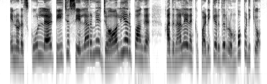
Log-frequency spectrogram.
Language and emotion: Tamil, happy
